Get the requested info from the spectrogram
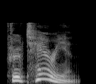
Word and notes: fruitarian: British English

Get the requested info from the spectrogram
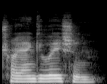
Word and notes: triangulation: British English

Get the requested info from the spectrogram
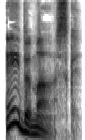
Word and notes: abelmosk: British English

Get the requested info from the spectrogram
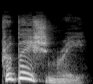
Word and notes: probationary: English; British English

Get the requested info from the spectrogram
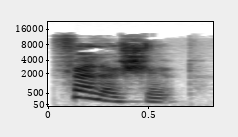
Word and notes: fellowship: British English

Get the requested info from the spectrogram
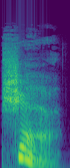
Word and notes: share: British English

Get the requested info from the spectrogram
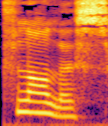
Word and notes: flawless: American English

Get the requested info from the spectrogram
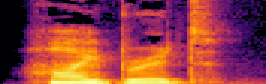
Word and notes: hybrid: British English

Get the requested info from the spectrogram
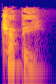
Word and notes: chappie: British English

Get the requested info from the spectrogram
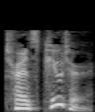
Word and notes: transputer: British English

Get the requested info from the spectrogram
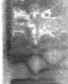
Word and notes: gaoler: American English

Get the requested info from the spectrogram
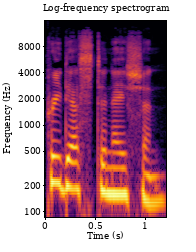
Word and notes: predestination: American English

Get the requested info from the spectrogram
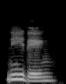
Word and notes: needing: British English

